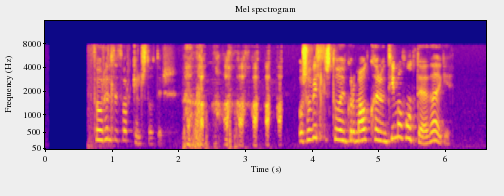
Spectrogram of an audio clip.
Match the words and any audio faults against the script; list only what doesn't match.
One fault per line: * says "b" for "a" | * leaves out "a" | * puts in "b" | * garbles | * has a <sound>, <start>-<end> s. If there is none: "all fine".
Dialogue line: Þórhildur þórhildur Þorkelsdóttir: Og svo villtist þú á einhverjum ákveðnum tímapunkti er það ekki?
* leaves out "þórhildur"
* has a laugh, 2.0-3.6 s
